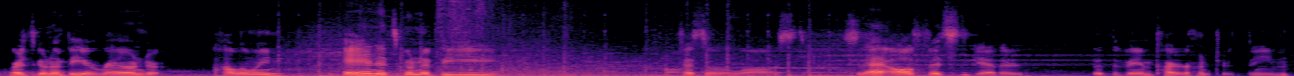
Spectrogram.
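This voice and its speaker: A man's voice: on the high side, expressive, moderate pace, music in the background. A man playing a video game, reading quest text aloud and chatting offhandedly about what comes next. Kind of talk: let's play narration and casual commentary.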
